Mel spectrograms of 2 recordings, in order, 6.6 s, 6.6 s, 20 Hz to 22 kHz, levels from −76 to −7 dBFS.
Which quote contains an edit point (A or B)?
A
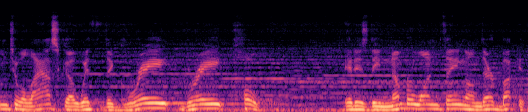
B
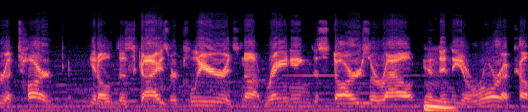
B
